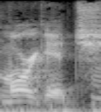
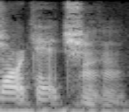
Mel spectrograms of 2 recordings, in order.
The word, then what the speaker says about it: mortgage: here is important though there's a t in the middle like you said but you do not pronounce the T the pronunciation no no the pronunciation is more Gage wow te is silent mortgage mortgage good okay so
